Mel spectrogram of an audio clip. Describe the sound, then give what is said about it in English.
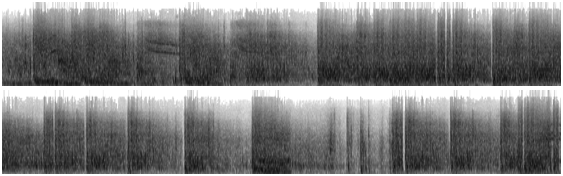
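Heavy gunfire as a posse in a Western returns fire at a gunman posing as a hangman. Many loud, sharp shots crack in rapid bursts with brief gaps between volleys, and the firing continues throughout. “The posse return fire at the man, who is shown to be the bogus hangman. They're pinned down by his intrusion.”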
